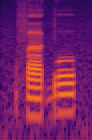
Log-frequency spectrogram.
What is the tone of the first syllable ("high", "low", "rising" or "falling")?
low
